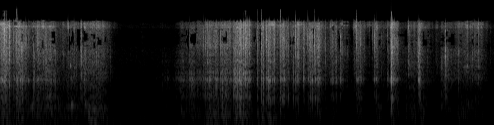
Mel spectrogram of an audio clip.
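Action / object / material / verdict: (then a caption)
scrape / bar of soap / soap / none. A blade shaves and chips flakes from a solid, embossed orange-pink soap bar held in the hand, making bright, dry scraping and crackling sounds. The scraping runs in bursts, stops briefly for a moment of near-silence, then resumes with a series of short, sharp scrapes.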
